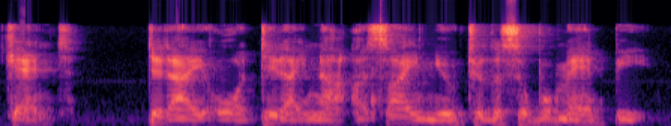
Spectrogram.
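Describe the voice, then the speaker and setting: Man playing a gruff, husky newspaper boss. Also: low voice, steady tone, unhurried, bright, forceful tone, dull audio, exaggerated voice. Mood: irritated, demanding. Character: gruff, demanding middle-aged male newspaper editor. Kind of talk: comic dub voice acting.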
